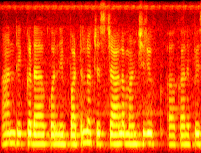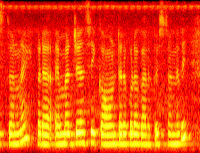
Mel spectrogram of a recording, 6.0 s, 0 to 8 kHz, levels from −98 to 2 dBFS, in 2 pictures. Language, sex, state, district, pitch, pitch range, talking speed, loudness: Telugu, female, Andhra Pradesh, Annamaya, 190 Hz, 185-195 Hz, 130 wpm, -17 LUFS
